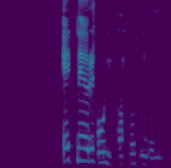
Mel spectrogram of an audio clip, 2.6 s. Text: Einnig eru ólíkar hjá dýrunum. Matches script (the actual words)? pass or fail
pass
